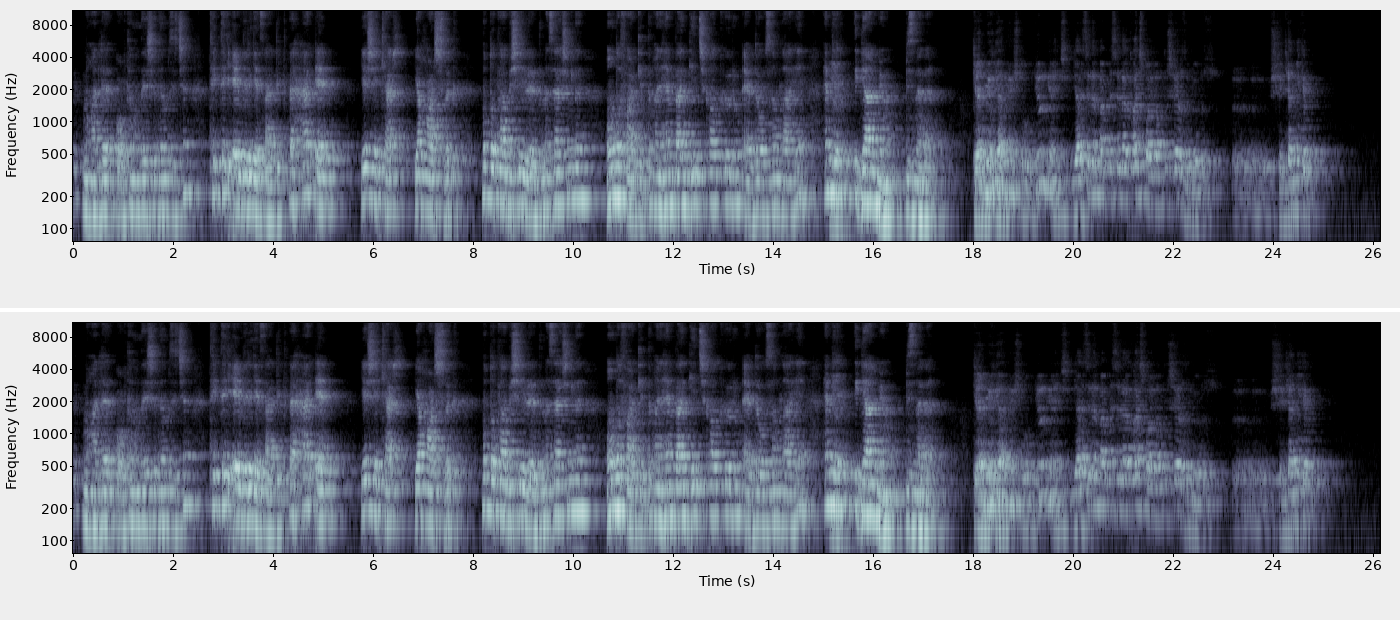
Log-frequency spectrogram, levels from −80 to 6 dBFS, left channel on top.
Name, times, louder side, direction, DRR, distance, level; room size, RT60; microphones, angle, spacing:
voice 1, 0.2-2.3 2.7-5.1 5.8-6.5 6.8-7.6 8.2-10.2 10.7-15.3 15.6-16.4 16.7-17.2, equal, 10° left, -4 dB, 0.3 m, -20 dB
voice 2, 15.1-15.5 18.0-22.7 23.2-24.7, left 1 dB, 55° left, -2 dB, 0.7 m, -26 dB
2.6 x 2.3 x 3.4 m, 1.3 s
head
